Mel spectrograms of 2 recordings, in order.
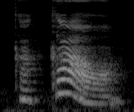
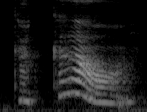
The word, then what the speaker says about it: какао: Let's look at another word, cacao, cacao. Where is the stress? The second, cacao, cacao. You see? This stress syllable I pronounce longer than others, and I don't put much my attention to the other syllables.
